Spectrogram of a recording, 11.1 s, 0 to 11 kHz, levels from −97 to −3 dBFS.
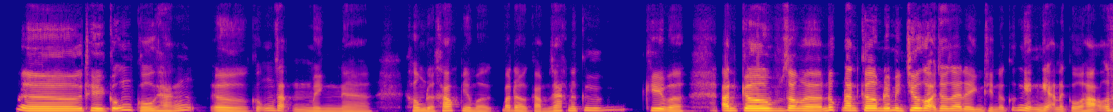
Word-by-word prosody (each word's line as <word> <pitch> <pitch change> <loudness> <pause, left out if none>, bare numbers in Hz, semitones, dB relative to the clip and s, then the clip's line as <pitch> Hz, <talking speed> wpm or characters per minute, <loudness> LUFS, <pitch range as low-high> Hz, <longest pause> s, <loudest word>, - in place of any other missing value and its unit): Ừ, 190 - +2
thì 190 -1 +1
cũng 220 +8 -1
cố 170 -5 -3
gắng. 170 +8 -6 0.2
Ừ, 155 -5 -2
cũng 205 +8 -10
dặn 145 -8 -8
mình 135 -2 -10
nà 125 -2 -11 0.3
không 160 -1 -5
được 145 - -5
khóc. 190 +3 -1
Nhưng 155 -4 -5
mà 135 - -8 0.2
bắt 170 - -5
đầu 160 -4 -4
cảm 125 -2 -9
giác 180 +4 -5
nó 185 - -5
cứ 215 0 -7 0.4
khi 195 -3 +1
mà 155 -3 -3 0.4
ăn 200 0 +4
cơm 200 -1 +7
xong, 205 -1 +3
là 180 -2 +3
núc 250 +6 -3
ăn 220 -1 +2
cơm 210 -1 +5
đấy 200 - +4
mình 210 -2 -1
chưa 215 +3 +6
gọi 215 - +5
cho 195 -1 -1
gia 195 0 +1
đình, 165 -4 -3
thì 160 - -8
nó 150 +2 -9
cứ - - -15
nghẹn 200 -10 -4
nghẹn 170 -1 -4
ở 150 - -7
cổ 140 0 -7
họng, 155 +5 -1
185 Hz, 240 wpm, -22 LUFS, 155-200 Hz, 0.4 s, cơm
